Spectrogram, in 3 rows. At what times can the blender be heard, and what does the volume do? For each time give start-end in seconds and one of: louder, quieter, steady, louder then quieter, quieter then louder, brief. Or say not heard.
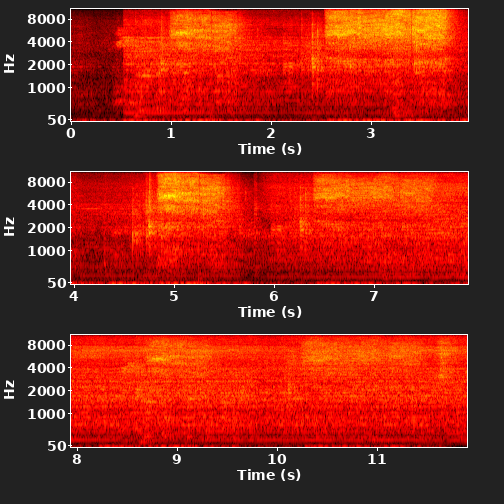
0.0-11.8 quieter then louder.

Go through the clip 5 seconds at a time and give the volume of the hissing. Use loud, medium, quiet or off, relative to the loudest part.
loud, loud, medium.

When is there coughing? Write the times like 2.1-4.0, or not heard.
0.4-1.6, 8.4-9.7.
